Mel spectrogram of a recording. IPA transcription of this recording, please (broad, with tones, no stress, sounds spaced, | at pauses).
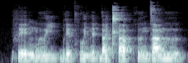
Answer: f eː˧˩ ŋ m ɯː˧ j | b eː˧˩ pʰ uː˧ j n e˥˨ t̚ j a˩ j kʰ aː˧˩ p̚ h ɯː˧˥ n t̪ aː˧˥ m ɯː˥˨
